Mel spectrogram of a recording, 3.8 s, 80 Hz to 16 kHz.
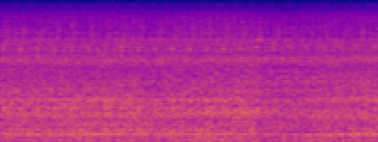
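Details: Land Rover Discovery 3/4 3.0 TDV6 diesel just after fuel filter change, self-bleeding with no leaks; steady, even idle with smooth hum, no misses or knocks, normal idle.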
